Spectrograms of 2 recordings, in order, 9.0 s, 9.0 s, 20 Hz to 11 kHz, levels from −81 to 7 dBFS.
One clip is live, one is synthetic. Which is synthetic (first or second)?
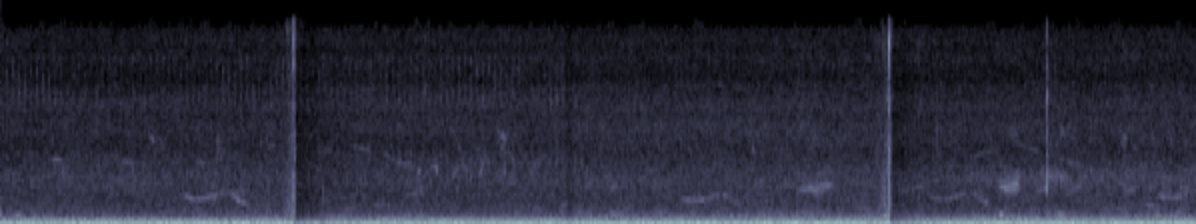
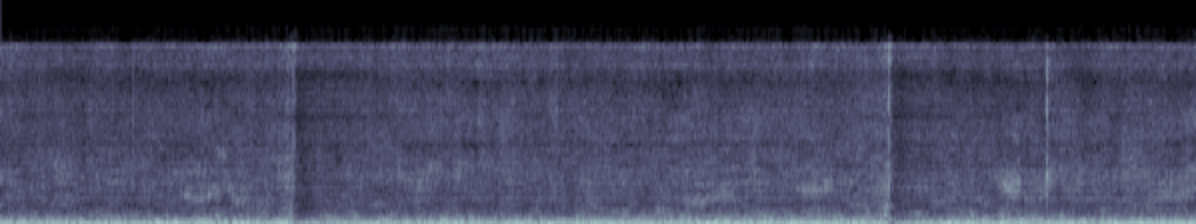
second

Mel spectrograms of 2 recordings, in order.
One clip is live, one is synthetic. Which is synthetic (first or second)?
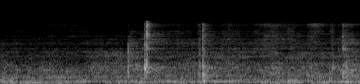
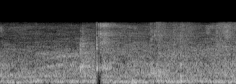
first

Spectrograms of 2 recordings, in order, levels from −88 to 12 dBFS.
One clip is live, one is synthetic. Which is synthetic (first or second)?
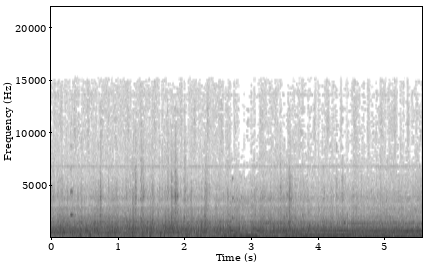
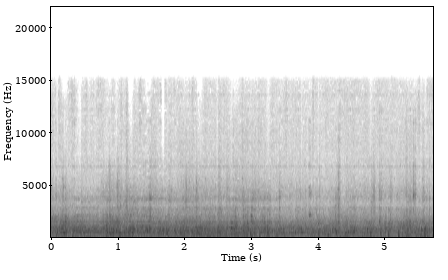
second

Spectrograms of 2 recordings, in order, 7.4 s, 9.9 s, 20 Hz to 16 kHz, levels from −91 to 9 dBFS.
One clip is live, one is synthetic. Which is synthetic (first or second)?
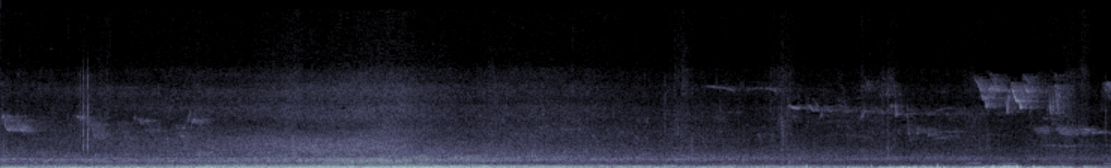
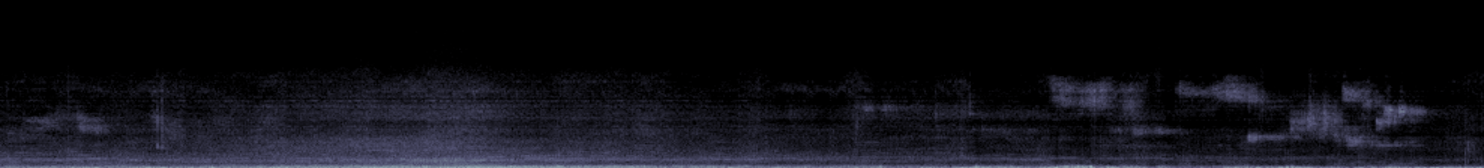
second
